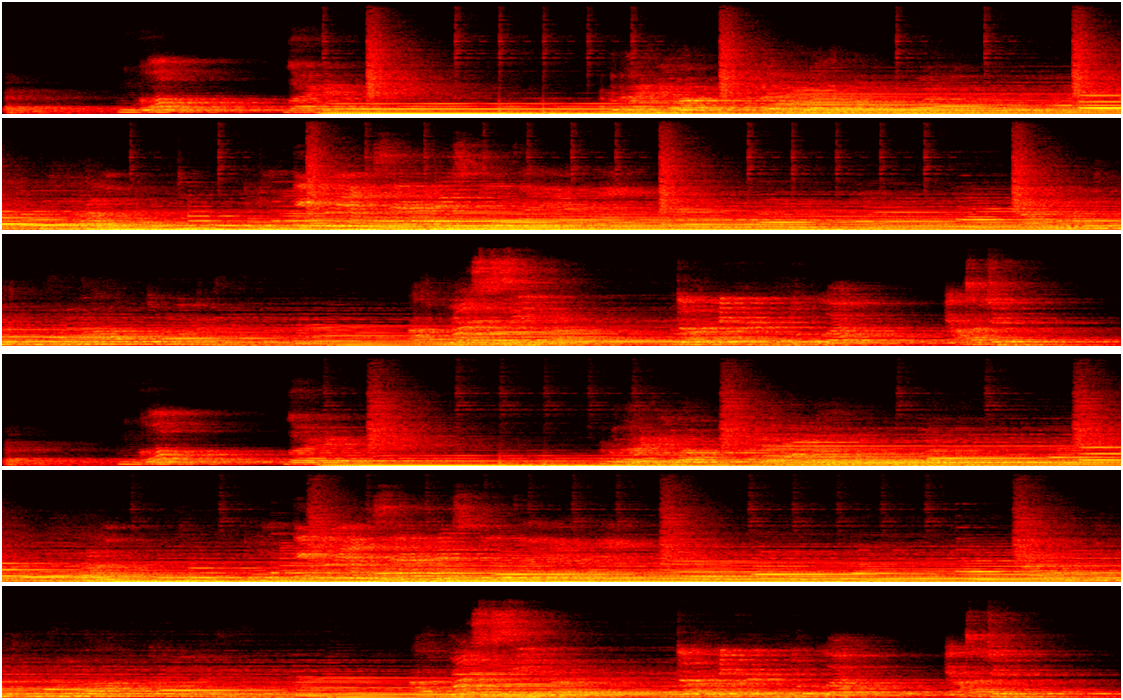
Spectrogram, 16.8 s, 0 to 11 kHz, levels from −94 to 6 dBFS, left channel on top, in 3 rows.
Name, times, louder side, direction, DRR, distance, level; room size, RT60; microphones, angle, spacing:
voice 1, 0.6-0.9 1.4-1.7 3.0-3.4 5.9-6.2 6.8-8.8 10.7-11.0 13.4-13.9 14.6-15.5 15.9-16.2, equal, 5° left, -6 dB, 0.9 m, -34 dB
sound 1, 1.6-10.8, left 1 dB, 45° left, 0.6 m, -27 dB
voice 2, 3.0-6.1 10.7-12.6 13.2-14.1 14.5-15.2 15.9-16.2, equal, 65° left, -5 dB, 1.5 m, -34 dB
sound 2, 3.8-15.0, right 1 dB, 30° right, 1.3 m, -32 dB
6.2 x 3.6 x 5.0 m, 2.1 s
head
